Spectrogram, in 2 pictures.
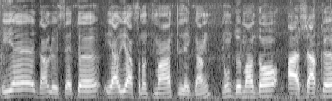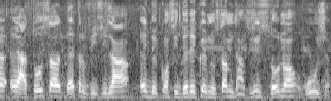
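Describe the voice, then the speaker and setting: A police officer giving a formal, firm operational briefing. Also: male voice, on the high side, steady tone, measured pace, hardly any pauses, darkish tone.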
